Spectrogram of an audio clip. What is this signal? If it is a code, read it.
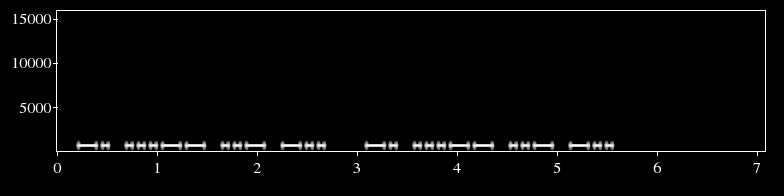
Morse code, heard as a keyed tone, about 21 wpm, 700 Hz. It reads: N3UD N3UD
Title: POTA QSO Practice - 20wpm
